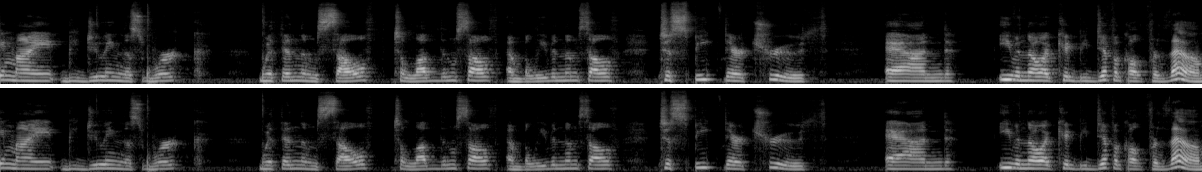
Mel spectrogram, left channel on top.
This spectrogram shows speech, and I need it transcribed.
might be doing this work within themselves to love themselves and believe in themselves, to speak their truth. And even though it could be difficult for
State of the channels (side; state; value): right; quieter; 3.2 dB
